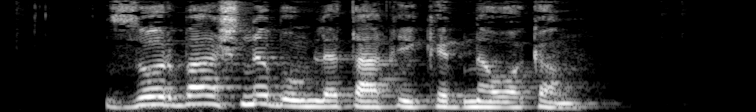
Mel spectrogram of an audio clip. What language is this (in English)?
Central Kurdish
